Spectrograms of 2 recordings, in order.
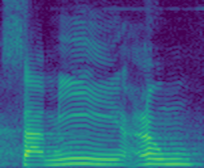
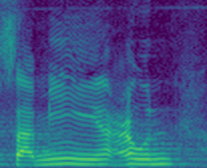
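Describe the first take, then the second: First: The word ends with an m sound. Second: The word ends with an n sound. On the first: The speaker calls it right. "Bacanya sami'um" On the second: The speaker calls it wrong. "bukan sami'un"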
